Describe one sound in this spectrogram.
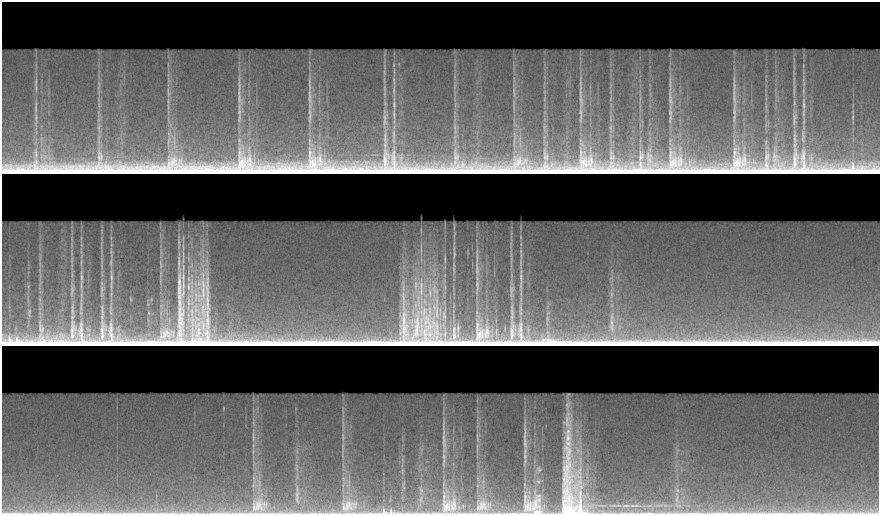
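Footsteps crunch over loose stones.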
